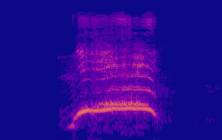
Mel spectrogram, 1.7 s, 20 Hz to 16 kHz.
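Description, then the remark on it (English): A person imitates a fox's mating scream: a single loud, harsh, drawn-out shriek lasting under a second, rising sharply then holding steady before cutting off, with silence around it. “Foxes having sex is one of the most like blood curdling yeah. sounds that you will ever hear, especially when yeah, you yeah, don't know what it is and it's 3 a.m.”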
